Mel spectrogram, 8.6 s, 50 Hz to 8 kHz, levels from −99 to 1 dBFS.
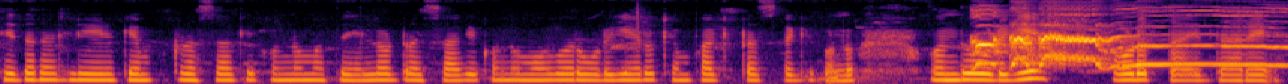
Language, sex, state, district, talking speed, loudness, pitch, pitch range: Kannada, female, Karnataka, Bangalore, 100 wpm, -19 LUFS, 210 Hz, 205-215 Hz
